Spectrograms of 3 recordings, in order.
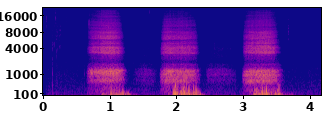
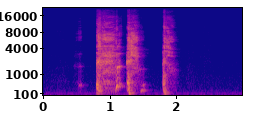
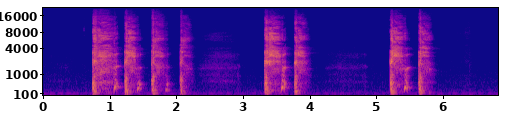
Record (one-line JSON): {"exhalation_length": "4.2 s", "exhalation_amplitude": 2133, "exhalation_signal_mean_std_ratio": 0.54, "cough_length": "3.0 s", "cough_amplitude": 3491, "cough_signal_mean_std_ratio": 0.4, "three_cough_length": "6.8 s", "three_cough_amplitude": 5381, "three_cough_signal_mean_std_ratio": 0.39, "survey_phase": "beta (2021-08-13 to 2022-03-07)", "age": "18-44", "gender": "Female", "wearing_mask": "No", "symptom_none": true, "smoker_status": "Never smoked", "respiratory_condition_asthma": true, "respiratory_condition_other": false, "recruitment_source": "REACT", "submission_delay": "2 days", "covid_test_result": "Negative", "covid_test_method": "RT-qPCR", "influenza_a_test_result": "Negative", "influenza_b_test_result": "Negative"}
